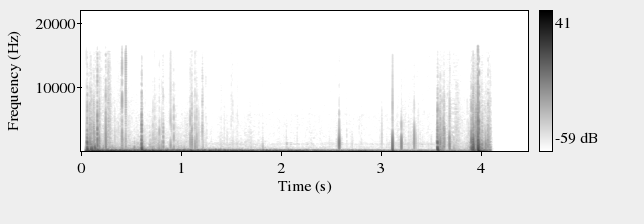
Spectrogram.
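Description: Intro sound effects: a low hum that starts loud and fades away over about three seconds, with scattered clicks and crackles, ending in a short loud burst of glitch noise that cuts off suddenly.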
